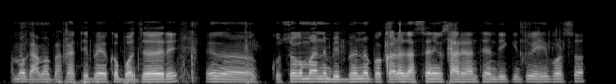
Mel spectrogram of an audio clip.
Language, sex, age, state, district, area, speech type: Odia, male, 18-30, Odisha, Ganjam, rural, spontaneous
